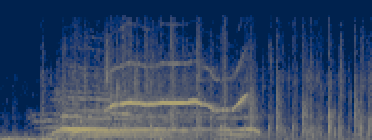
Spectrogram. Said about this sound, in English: So we need a big cheer, everybody, when he does it. Yeah, he's just going to cut it at one end. Ready, steady, go!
